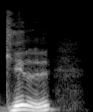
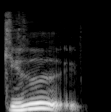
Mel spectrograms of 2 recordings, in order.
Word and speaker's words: Gil: Ich habe den Gil Oferim wieder Jill ausgesprochen, weil ich finde dieses, ich finde einfach dieses Wort oder diesen Namen Gil, da, da sträubt sich in mir was.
